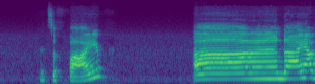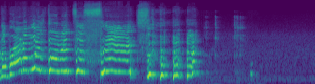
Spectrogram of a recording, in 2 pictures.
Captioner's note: laughs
